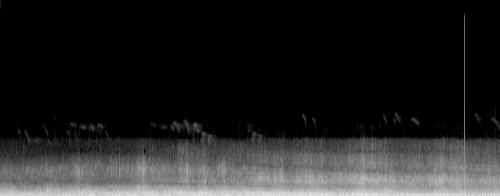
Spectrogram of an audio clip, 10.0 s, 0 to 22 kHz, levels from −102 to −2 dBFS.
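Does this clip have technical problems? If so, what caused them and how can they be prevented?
Yes. A doubled audio track runs through the whole clip: a second, full-band copy of the sound trails the original by roughly one and a half seconds, about 5 dB quieter, with no decay or room colour, so events return as a flat, detached repeat. This is likely the audio being captured twice, once through a slower path, or an edit that left two copies stacked out of step. To prevent it, route the source to the recording through a single path and check edits for leftover duplicate tracks.

A dropped buffer (overrun) occurs at 9.29 s, heard as a small jump in the sound rather than a gap. About 10 ms of audio is missing and the two sides are butted together directly. This likely happened because the program did not collect the incoming samples before the hardware overwrote them. To prevent it, use a larger buffer and keep the recording process free of competing load.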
